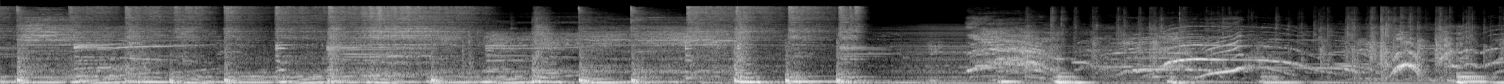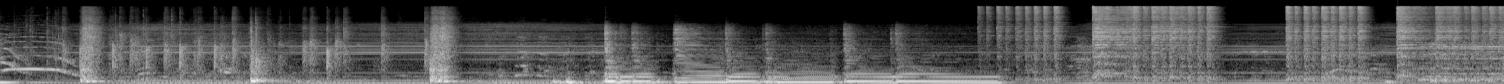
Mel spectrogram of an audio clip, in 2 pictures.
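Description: Live rock band playing: drum kit with snare and bass drum, electric guitar and keyboard. A stretch in the middle has tones that slide up and down in pitch over the drums.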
